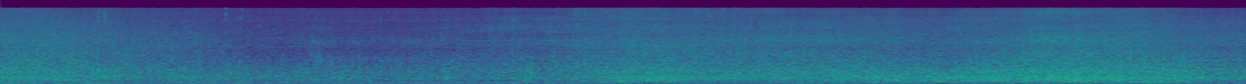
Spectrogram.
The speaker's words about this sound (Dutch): Je zwemt terug naar het strand en loopt de zee uit.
